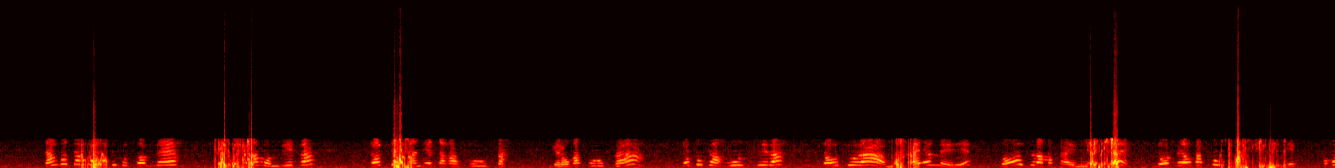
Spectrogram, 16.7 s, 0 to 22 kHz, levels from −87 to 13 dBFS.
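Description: Noise suppressor artifacts run through the whole speech recording: the room noise, about 14 dB below the speech, is pulled down by about 20 dB between phrases and swells back under them. The GSM full-rate codec gives the voice a plainly buzzy, gravelly edge with nothing above 4 kHz, which fits 13 kbps GSM. Speech cut by the noise suppressor occurs at 0.56–3.76 s, 4.63–6.33 s, 6.86–9.62 s and 10.29–16.65 s: soft consonants and word endings are mistaken for noise and dip by about 18 to 21 dB, sounding swallowed for a few hundred milliseconds to about a second per stretch. GSM bit errors occur at 0.98–1.36 s, 2.66–3.19 s, 4.92–5.19 s, 11.14–11.5 s, 13.5–14.02 s and 15.24–16.08 s: corrupted filter, pitch and gain values reach the decoder, producing squawks, pops and gargling that point to a weak radio link.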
